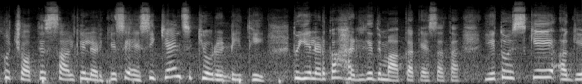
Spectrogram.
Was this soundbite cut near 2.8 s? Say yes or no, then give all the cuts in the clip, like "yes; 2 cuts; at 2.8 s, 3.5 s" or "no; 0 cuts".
yes; 1 cut; at 2.8 s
